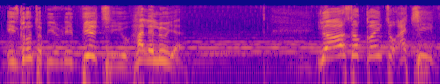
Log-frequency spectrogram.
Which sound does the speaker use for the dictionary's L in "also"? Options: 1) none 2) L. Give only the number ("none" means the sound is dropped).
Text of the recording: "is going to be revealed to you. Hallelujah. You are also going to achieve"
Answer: 2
